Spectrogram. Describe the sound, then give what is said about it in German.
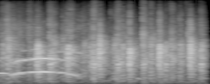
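A crowd applauds with dense, steady clapping that stays fairly loud throughout, while a rising and falling whoop or cheer rings out near the start. “Und vielleicht könnten wir den Applaus noch einmal hören fürs Mikrofon.”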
